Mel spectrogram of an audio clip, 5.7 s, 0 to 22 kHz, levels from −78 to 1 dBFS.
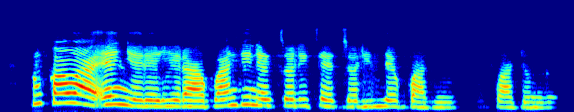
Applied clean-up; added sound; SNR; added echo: neural mask model Resemble Enhance denoiser.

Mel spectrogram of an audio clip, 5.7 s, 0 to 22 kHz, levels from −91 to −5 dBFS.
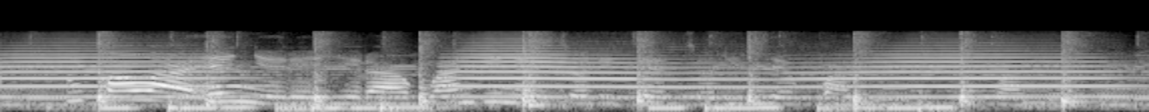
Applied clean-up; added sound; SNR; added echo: none; Guitar / Drum + Trumpet; -3 dB; none.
